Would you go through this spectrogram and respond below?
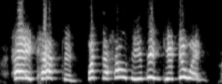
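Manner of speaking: squeaky little voice, way up high. Imagining Root scolding Captain Short, squeaky Root voice. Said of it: "the squeaky nonsense of".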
